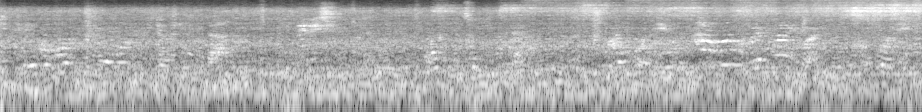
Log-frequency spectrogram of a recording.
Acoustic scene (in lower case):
subway train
